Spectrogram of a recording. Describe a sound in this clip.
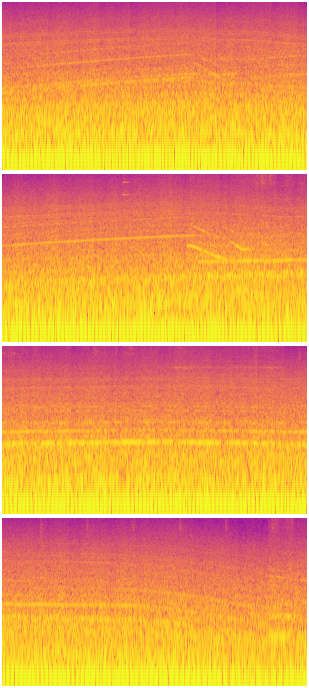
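A bus engine hums and whines steadily as the bus drives, its pitch rising and falling with speed.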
